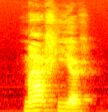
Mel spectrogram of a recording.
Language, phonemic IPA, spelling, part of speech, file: Dutch, /ˈmaː.ɣi.ər/, magiër, noun, Nl-magiër.ogg
- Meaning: 1. mage, sorcerer 2. magus, Zoroastrian priest 3. magician, illusionist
